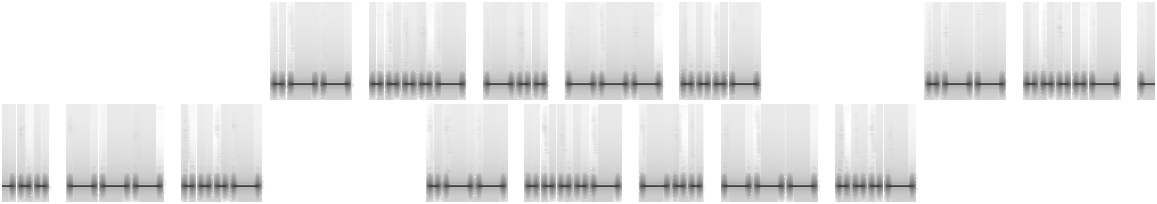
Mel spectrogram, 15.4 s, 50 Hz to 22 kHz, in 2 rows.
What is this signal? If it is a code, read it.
Morse code, heard as a keyed tone, about 22 wpm, 700 Hz. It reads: W4DOV W4DOV W4DOV
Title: USA Call Signs - 5 Characters - Repeated 3x - 22wpm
